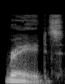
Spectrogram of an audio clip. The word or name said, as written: raids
